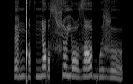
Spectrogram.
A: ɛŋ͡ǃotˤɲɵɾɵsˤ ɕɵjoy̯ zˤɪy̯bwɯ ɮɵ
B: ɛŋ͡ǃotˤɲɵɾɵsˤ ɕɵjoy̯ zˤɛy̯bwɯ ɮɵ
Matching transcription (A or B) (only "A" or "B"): B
